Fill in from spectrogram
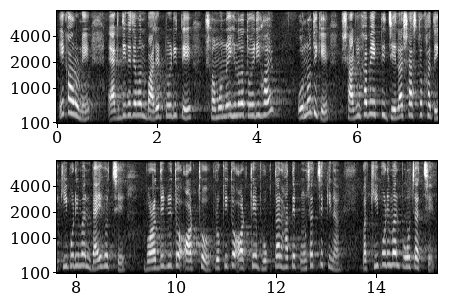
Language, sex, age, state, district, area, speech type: Bengali, female, 30-45, West Bengal, Paschim Bardhaman, urban, spontaneous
